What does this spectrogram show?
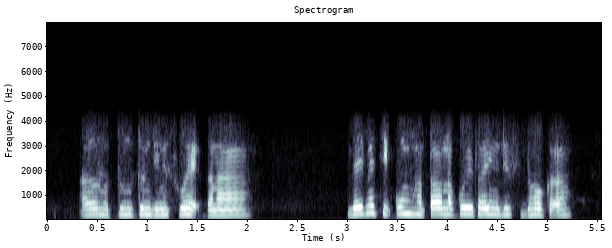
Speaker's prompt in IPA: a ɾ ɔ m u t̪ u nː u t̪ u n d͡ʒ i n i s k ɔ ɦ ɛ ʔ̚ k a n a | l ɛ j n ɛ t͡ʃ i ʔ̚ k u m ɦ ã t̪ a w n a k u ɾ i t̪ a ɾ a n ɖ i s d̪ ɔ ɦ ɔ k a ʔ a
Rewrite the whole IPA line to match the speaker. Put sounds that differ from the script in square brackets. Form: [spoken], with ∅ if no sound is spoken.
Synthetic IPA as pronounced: a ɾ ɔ [n] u t̪ u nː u t̪ u n d͡ʒ i n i s k ɔ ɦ ɛ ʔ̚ k a n a | l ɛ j [m] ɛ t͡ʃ i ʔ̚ k u m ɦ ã t̪ a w n a k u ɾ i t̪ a ɾ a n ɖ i s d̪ ɔ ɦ ɔ k a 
